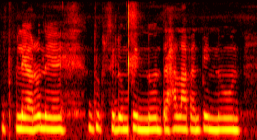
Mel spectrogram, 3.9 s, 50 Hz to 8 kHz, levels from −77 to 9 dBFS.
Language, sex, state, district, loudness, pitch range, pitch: Chakma, female, Tripura, Unakoti, -17 LUFS, 205-220 Hz, 210 Hz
